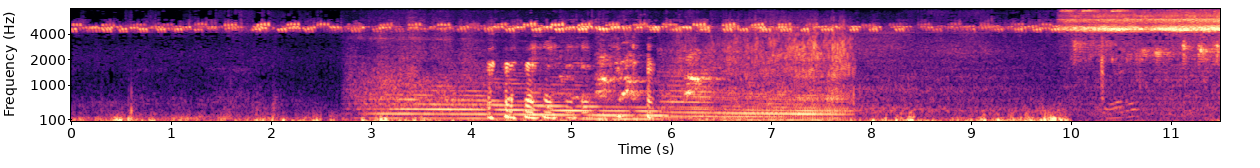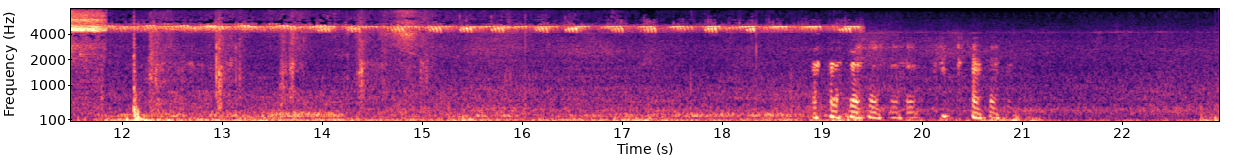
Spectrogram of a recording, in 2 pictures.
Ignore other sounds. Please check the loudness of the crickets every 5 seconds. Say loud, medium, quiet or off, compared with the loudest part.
medium, medium, loud, medium, off.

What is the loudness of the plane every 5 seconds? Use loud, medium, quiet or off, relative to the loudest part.
loud, loud, quiet, quiet, quiet.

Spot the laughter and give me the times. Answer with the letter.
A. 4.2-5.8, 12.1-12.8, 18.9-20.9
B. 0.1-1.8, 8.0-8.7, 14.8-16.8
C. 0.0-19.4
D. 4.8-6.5
A.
